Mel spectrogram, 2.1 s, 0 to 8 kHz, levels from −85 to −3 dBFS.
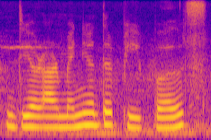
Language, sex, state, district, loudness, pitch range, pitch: English, female, Assam, Kamrup Metropolitan, -14 LUFS, 185-210 Hz, 190 Hz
